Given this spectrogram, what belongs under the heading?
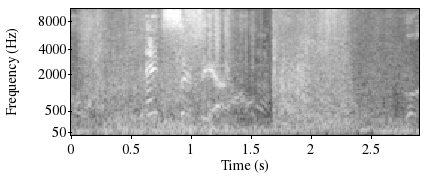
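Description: An Incendio fire spell cast during combat in the video game Hogwarts Legacy: loud roaring, crackling bursts with booming impacts, layered with game effects and voices.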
